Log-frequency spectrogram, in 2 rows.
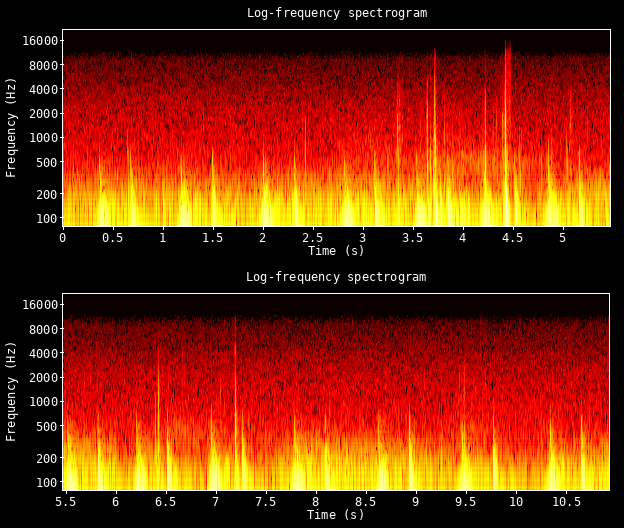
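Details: Steady paired low thumps at about 70 beats a minute with faint background clicks; a normal, slow heartbeat recorded during sleep at 5:30 am.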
